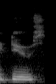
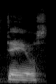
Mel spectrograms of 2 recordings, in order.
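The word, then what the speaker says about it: Deus: buy new for dos X that's how you pronounce it Folks by the way don't say Deuce it's deos thank you and there's also these free ones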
